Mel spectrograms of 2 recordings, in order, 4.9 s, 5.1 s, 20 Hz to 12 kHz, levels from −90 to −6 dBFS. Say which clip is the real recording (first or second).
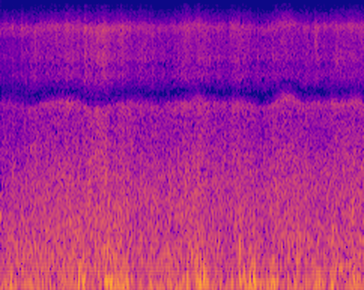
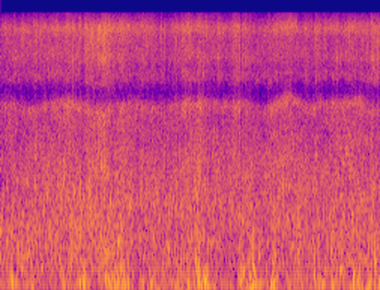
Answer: first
